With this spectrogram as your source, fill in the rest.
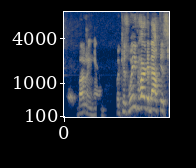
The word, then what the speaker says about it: Birmingham: And then we want to get on the Amtrak and go to Birmingham, because that's how they say it, Birmingham.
